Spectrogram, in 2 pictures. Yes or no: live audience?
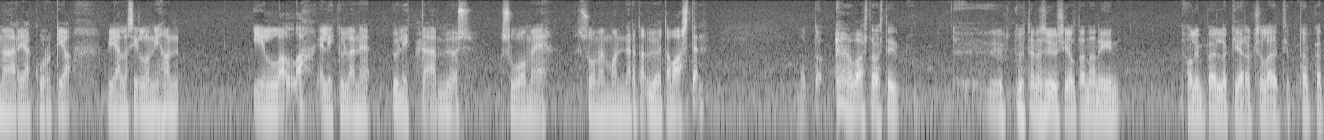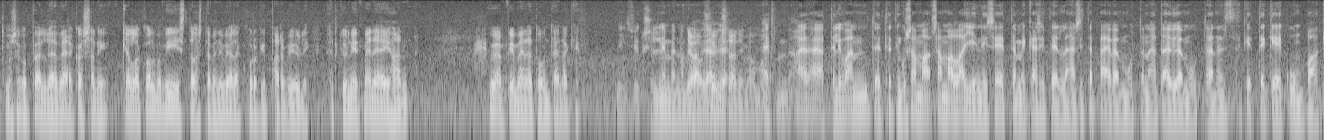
no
